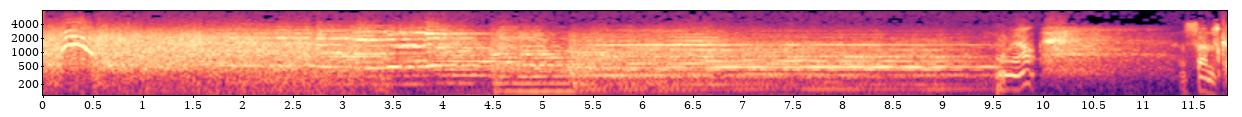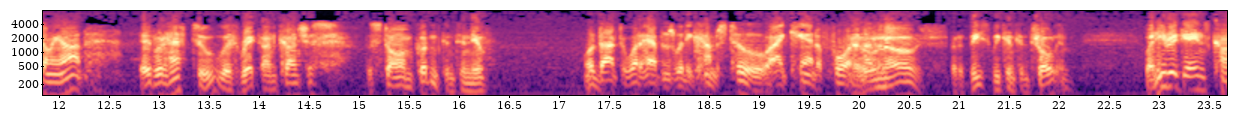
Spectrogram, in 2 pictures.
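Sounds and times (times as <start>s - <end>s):
tree crashing down: 0.0s - 3.5s
droning tones: 0.0s - 10.0s
speech: 11.5s - 16.4s, 17.3s - 22.2s, 22.9s - 23.6s.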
